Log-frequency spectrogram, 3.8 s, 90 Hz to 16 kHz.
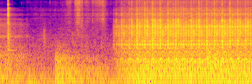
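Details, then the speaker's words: Digger diesel after a 1,000-hour service, fuel filter replaced and fuel system bled with the hand primer, fresh engine oil: short crank, then it fires straight off the key and settles into a steady, even clatter; normal start. "So that's the service done. Engine's running, fired up straight off the key."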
